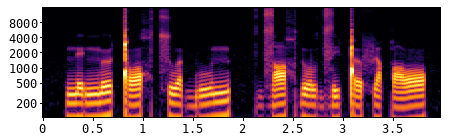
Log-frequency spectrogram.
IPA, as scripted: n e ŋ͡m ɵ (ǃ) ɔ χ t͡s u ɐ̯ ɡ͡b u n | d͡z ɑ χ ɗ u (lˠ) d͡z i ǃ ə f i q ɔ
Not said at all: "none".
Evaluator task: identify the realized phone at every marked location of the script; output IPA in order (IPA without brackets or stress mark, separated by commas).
ǃ, lˠ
